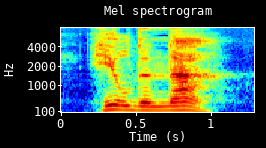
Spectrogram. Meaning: inflection of nahouden: 1. plural past indicative 2. plural past subjunctive
- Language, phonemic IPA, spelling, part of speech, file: Dutch, /ˈhildə(n) ˈna/, hielden na, verb, Nl-hielden na.ogg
